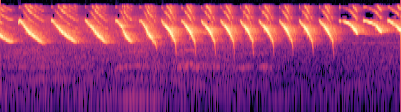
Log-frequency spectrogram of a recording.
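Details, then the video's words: A canary's training song in a quick, even run of bright downward-sweeping whistled notes, roughly five per second, loud and clear throughout. "Your canary will not stop singing with this training song"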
